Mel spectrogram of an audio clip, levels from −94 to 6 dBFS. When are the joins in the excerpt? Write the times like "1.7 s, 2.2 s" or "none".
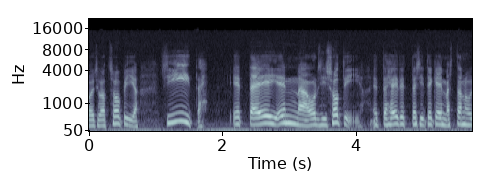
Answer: none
